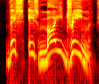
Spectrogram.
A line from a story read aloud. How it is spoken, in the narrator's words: she shouted at the sky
